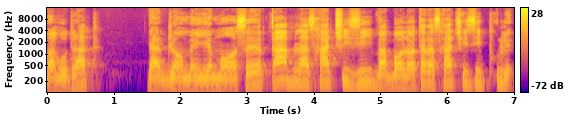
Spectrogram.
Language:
Persian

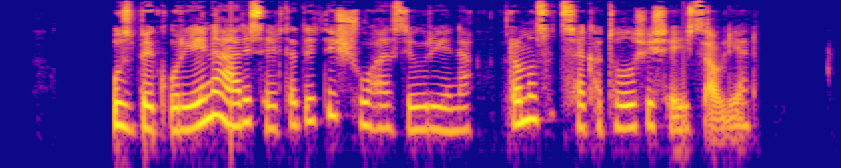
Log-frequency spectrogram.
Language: Georgian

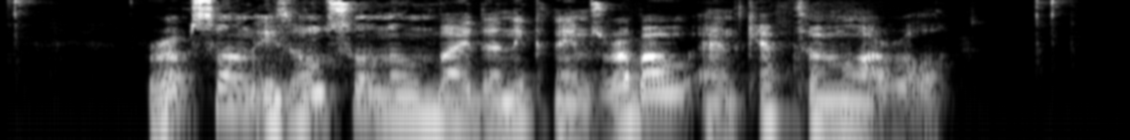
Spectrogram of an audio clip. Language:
English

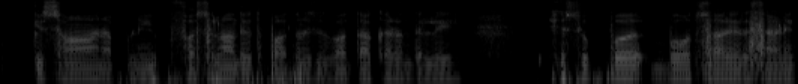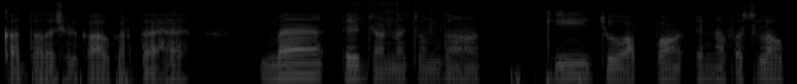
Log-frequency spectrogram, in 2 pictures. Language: Punjabi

